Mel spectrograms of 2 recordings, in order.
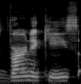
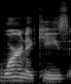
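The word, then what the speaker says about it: Wernicke: another functional region is veres or worik area I prefer verik because I think it's supposed to be pronounced with a German accent you tell me if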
